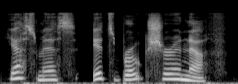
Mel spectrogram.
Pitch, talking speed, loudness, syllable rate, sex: 225 Hz, 150 wpm, -16 LUFS, 3.9 syllables/s, female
